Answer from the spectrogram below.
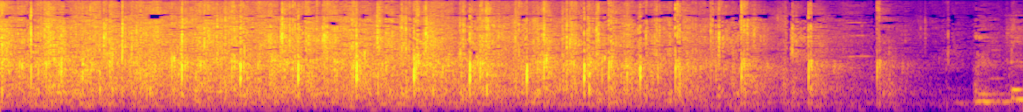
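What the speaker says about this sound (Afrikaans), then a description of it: "Het jy lus om vir haar 'n hande klapie te gee?" Audience applause fills the room with dense, steady clapping from a sizeable crowd, loud and sustained before fading out near the end, with a faint voice coming in at the close.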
